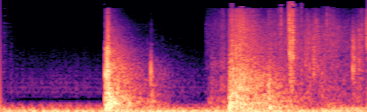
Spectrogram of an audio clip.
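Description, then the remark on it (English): Glass smashes in two loud bursts, the second followed by a bright scatter of shards lingering for almost a second, over a low background rumble. “Rebecca, put down the glass.”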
